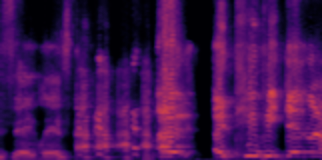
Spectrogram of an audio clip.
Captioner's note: laughter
